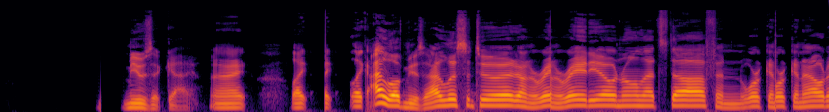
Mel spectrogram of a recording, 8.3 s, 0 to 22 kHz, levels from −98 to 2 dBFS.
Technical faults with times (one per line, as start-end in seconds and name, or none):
1.00-1.25 overlapping chunks
3.25-3.50 overlapping chunks
5.50-5.75 overlapping chunks
7.75-8.00 overlapping chunks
